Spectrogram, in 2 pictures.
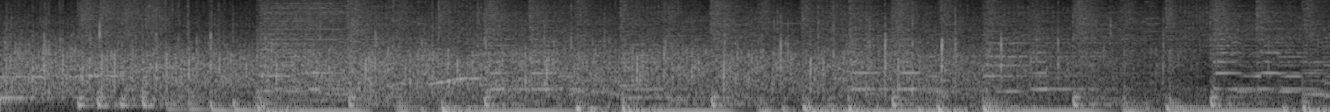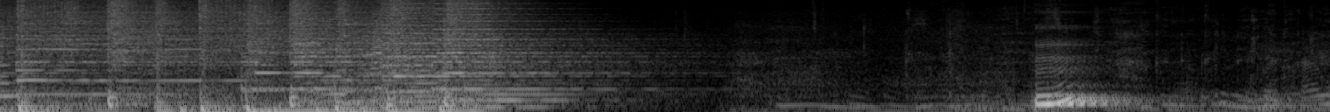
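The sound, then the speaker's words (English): An audience applauds to welcome an animal guest at a show, with loud, dense clapping for about nine seconds that fades away, followed by a brief vocal sound. “好的，接下来要欢迎第四位动物来宾的进场，我们掌声鼓励鼓励。”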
